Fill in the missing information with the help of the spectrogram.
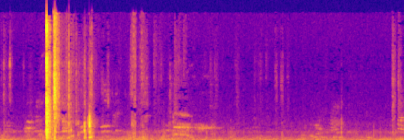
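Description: A few sharp clicks and taps, about a second in, as a small switch is handled and scraped with a metal screwdriver, then only faint handling noise.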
